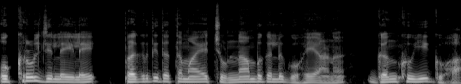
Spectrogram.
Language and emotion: Malayalam, neutral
